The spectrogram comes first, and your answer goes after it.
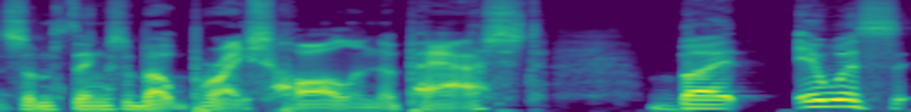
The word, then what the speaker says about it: Bryce Hall: said some things about bryce hall in the past but it was it was somewhat satisfying to see someone whose name rhymes with rice ball lose so brutally in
